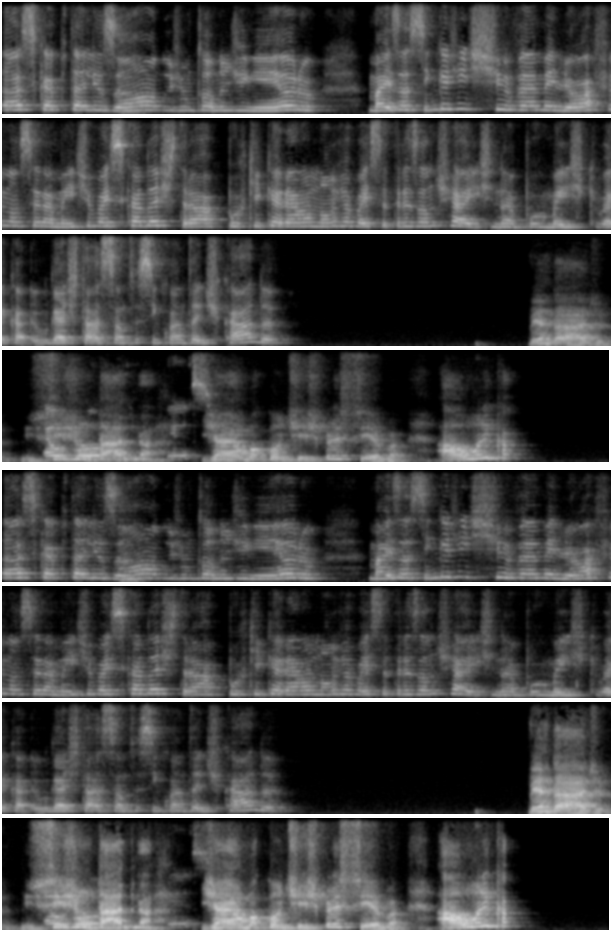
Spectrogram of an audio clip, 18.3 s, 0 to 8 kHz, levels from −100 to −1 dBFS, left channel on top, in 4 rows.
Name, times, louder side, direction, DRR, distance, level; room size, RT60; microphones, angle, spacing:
voice 1, 0.0-2.4 2.7-11.2 14.0-14.7 14.9-15.4, left 4 dB, 65° left, 0.7 m, -34 dB
voice 2, 13.1-14.8 15.2-17.5, right 8 dB, 75° right, 0.3 m, -24 dB
5.3 x 2.3 x 3.2 m
head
